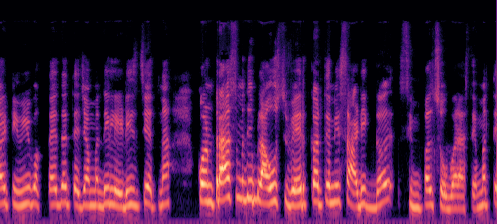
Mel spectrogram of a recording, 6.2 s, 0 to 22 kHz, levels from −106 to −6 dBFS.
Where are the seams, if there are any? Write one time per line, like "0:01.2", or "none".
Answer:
none

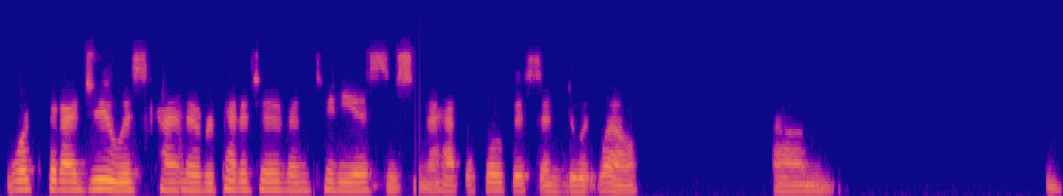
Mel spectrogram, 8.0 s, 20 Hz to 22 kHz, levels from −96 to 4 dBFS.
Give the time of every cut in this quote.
0:03.1

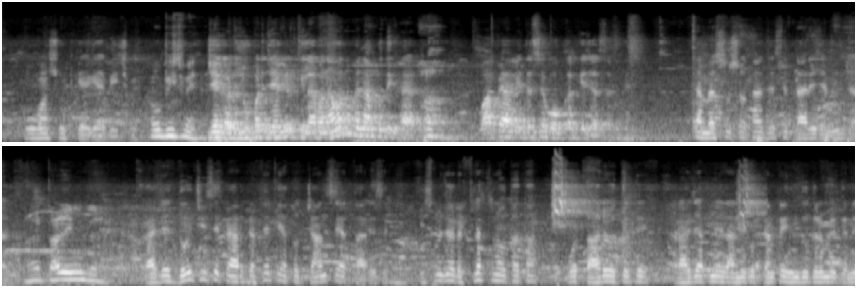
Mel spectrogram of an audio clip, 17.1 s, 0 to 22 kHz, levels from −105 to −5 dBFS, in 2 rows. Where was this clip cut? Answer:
0:02.0
0:06.9
0:16.2

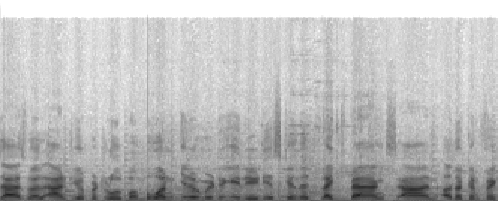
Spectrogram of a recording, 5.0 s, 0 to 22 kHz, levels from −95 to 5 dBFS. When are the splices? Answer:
0:01.5
0:03.1

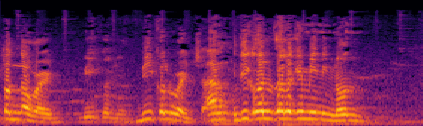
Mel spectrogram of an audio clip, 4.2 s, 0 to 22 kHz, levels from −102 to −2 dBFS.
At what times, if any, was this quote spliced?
0:02.3

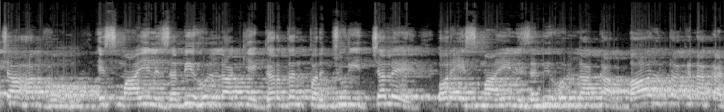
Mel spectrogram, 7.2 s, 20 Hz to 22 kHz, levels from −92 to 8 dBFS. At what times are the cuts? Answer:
none

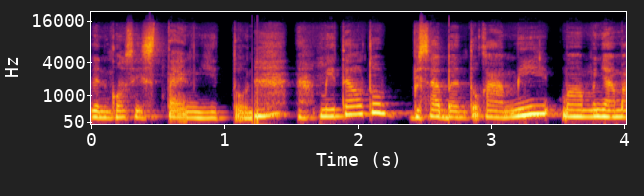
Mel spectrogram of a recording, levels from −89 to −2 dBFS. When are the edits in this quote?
0:01.2

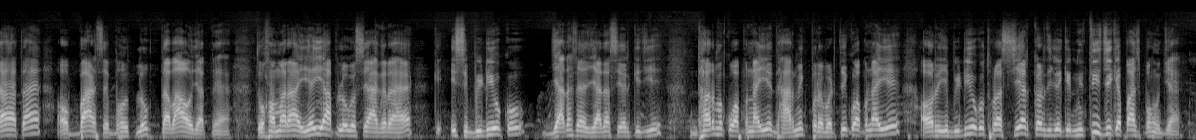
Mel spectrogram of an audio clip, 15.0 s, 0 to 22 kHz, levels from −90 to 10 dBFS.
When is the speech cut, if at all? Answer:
none

